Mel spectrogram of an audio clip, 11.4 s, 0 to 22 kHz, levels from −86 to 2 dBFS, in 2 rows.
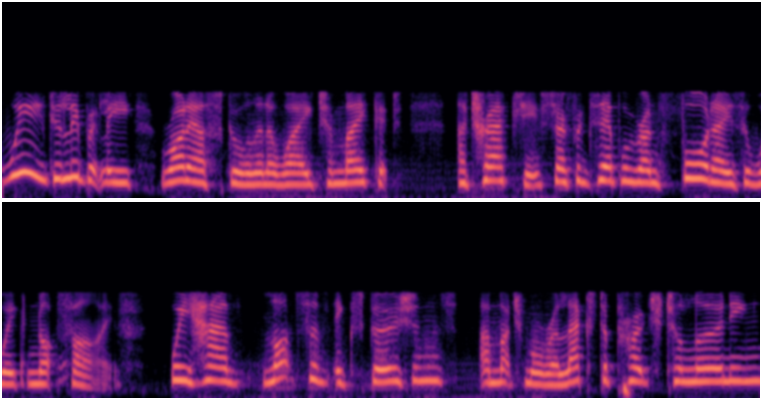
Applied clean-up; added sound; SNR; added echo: neural separator model SepFormer DNS4.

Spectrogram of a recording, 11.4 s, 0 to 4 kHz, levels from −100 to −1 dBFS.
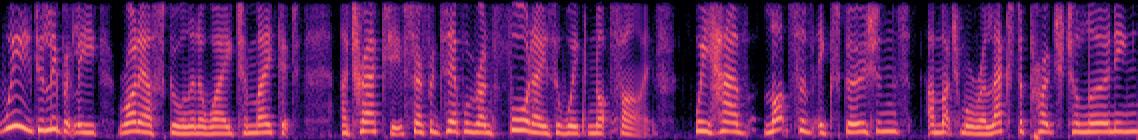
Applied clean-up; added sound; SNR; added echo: none; none; none; none.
